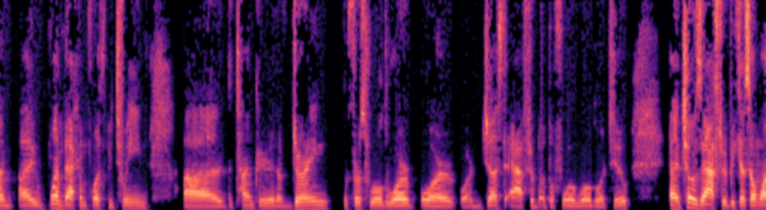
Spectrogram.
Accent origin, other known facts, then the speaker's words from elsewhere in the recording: California, United States; I'm an author from California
